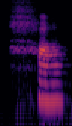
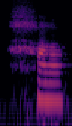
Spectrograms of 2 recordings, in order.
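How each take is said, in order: No difference in how they are said.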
